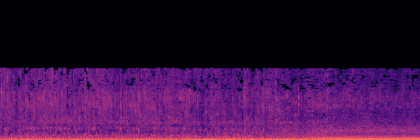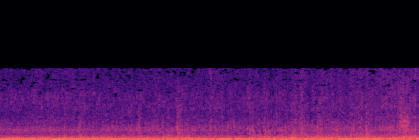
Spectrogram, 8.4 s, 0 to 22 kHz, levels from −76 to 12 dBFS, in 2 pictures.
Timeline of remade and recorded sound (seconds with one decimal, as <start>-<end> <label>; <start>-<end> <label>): 0.0-2.7 remade; 2.7-6.5 recorded; 6.5-7.0 remade; 7.0-8.4 recorded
